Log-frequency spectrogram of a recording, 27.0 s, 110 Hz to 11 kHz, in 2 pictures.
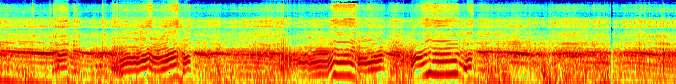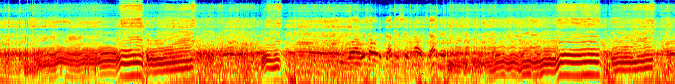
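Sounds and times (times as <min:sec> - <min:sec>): dirt bike engine revving: 0:00.0 - 0:27.0.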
